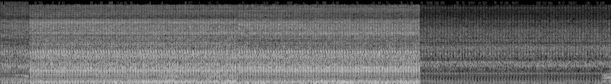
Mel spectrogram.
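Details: USB rechargeable air pump inflating the plugged motorcycle rear tire from 0 toward 2.4, reaching 0.5, unit gets very hot: loud steady buzzing drone with a fixed whine for about four seconds, then it drops away; normal running.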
